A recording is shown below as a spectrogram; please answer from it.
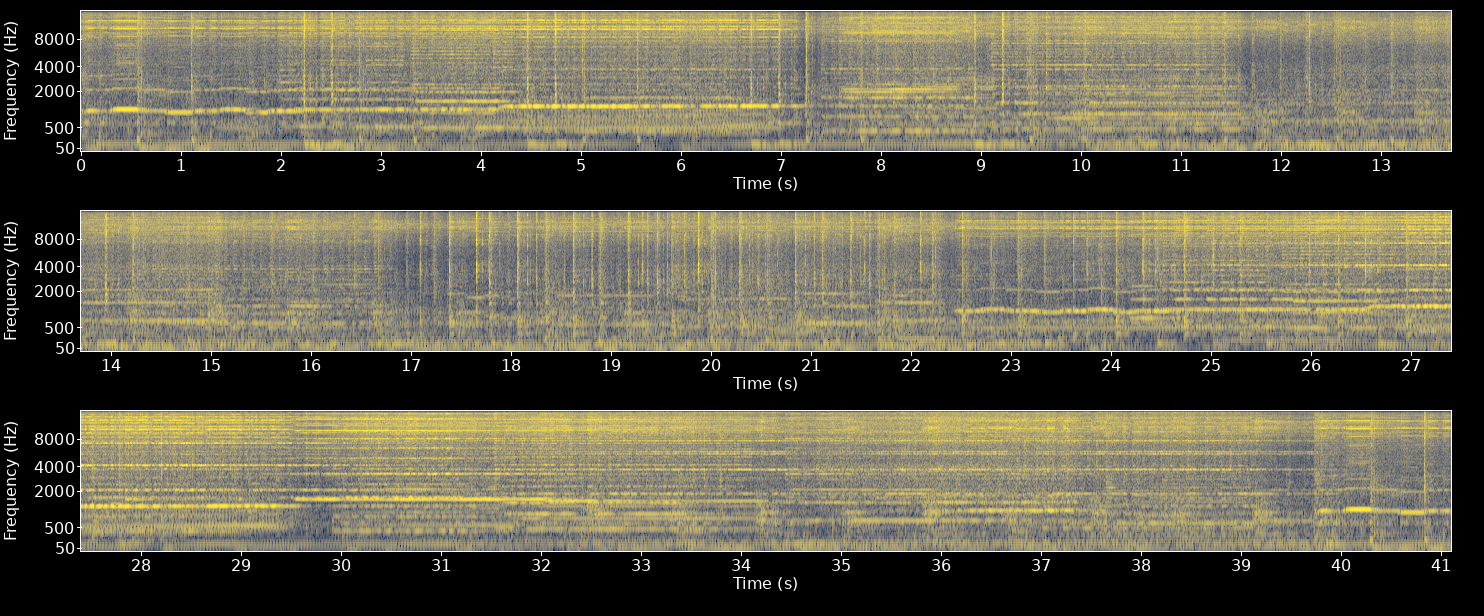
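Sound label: BGM combat huge loop; Avatar The Last Airbender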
